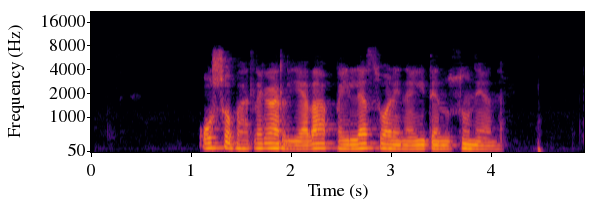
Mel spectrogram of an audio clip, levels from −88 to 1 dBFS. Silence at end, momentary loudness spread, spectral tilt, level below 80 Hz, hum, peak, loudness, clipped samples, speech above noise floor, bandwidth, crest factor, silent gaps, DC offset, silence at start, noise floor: 0.45 s; 6 LU; -6 dB/octave; -58 dBFS; none; -6 dBFS; -25 LUFS; under 0.1%; 51 dB; 7.6 kHz; 20 dB; none; under 0.1%; 1.1 s; -75 dBFS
